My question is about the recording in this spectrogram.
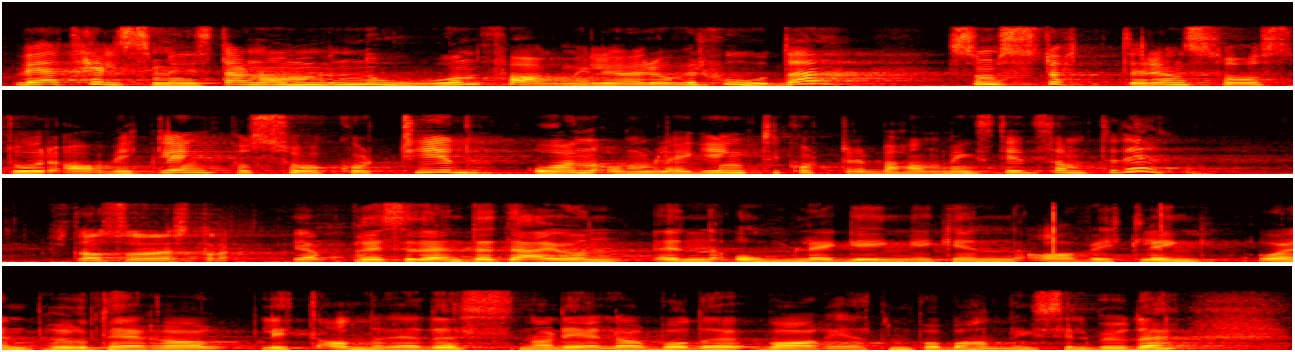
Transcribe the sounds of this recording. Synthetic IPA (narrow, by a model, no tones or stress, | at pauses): ʋeːt̪hɛlsəmɪnɪst̪əɳəɔmnuːənfɑːɡmɪljøːəɾoːʋəɾhuːd̪ə | sɔmst̪œt̪ːəɾɛnsɔst̪uːɾɑ̰ːʋɪklɪŋpʰɔsɔkʰɔʈːtʰiːd̪ʔɔɛnʔɔmlɛɡːɪŋt̪ʰɪlkʰɔʈːəɾəbəɦɑnd̪lɪŋst̪ʰiːd̪sɑmt̪ʰiːd̪ɪ | st̪ɑːsɔʋɛst̪ɾjɑːpʰɾɛsɪd̪ɛnt̪̚d̪ɛt̪ːəæɾjʊɛnɛnɔmlɛɡːɪŋɪkːəɛnɑ̰ːʋʋɪklɪŋɔɛnpʰɾɪʊɾɪt̪ʰeːɾəɾlɪt̪ʰːɑnːəɭeːd̪əsnɔɖɛjɛlːəɾboːd̪əʋɑːɾɪheːt̪ən̩pʰɔbəhɑnd̪lɪŋst̪ʰɪlbʉːd̪ə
